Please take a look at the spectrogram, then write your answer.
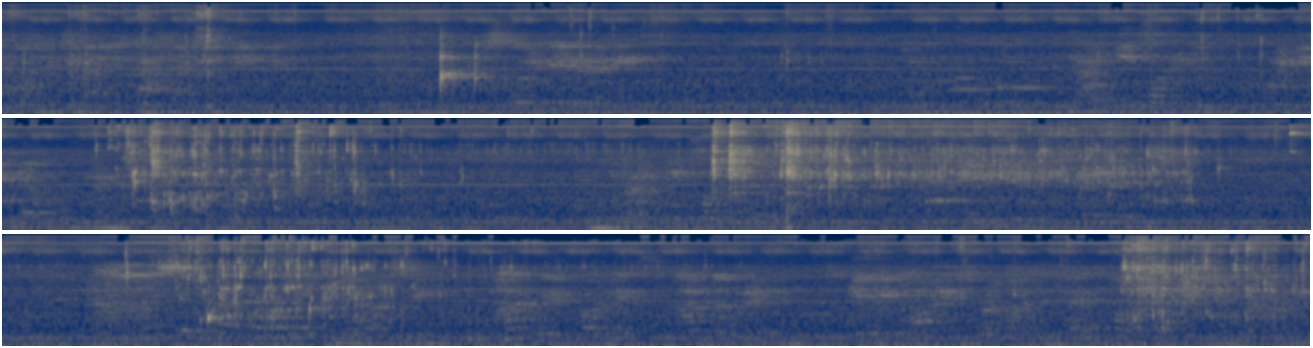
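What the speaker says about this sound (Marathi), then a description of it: "आता आपण हे टाकूया थंडगार असं पाणी" Cold water pours and drips into a vessel in intermittent splashes, moderately close, with quiet background noise and occasional soft clatter, while coriander sherbet is prepared.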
